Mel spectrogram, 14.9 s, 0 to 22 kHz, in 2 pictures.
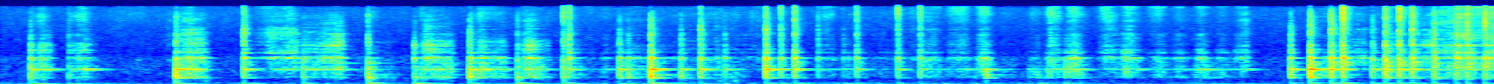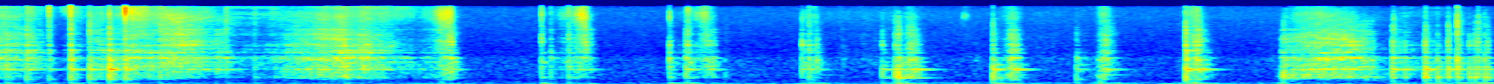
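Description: Fingernails tap one at a time on a large, solid dark-wood tabletop, making quick, dry clicks with a short woody ring around 700 Hz. Around the middle, long nails scratch across the wood in a bright, hissing rasp. The tapping then picks up again in uneven bursts.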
